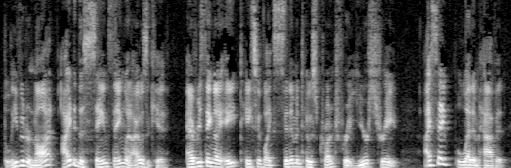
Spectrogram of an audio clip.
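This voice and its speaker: A podfic reader voicing a brisk, confident woman who is a pro-hero mentor. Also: mid-range voice, big pitch swings, slightly rough, pitched above the performer's own voice. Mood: breezy, reassuring.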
